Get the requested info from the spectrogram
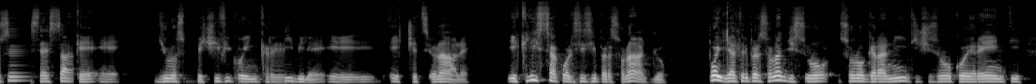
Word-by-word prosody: sé 180 0 -4
stessa 140 0 -1
che 125 -1 -2
è 120 -2 -9 0.3
di 130 +2 -9
uno 140 -1 +3
specifico 140 +2 -4
incredibile 120 -1 -3
e 115 -1 -7
eccezionale, 120 -4 -2 0.3
eclissa 175 +5 +2
qualsiasi 140 +1 -1
personaggio. 110 -4 -1 0.4
Poi 200 -1 +10
gli 145 - +4
altri 150 +1 +3
personaggi 160 +1 +3
sono 140 +3 0
sono 145 +1 +1
granitici, 135 -1 +1
sono 135 +1 0
coerenti, 130 0 +1
135 Hz, 125 wpm, -23 LUFS, 120-145 Hz, 0.4 s, Poi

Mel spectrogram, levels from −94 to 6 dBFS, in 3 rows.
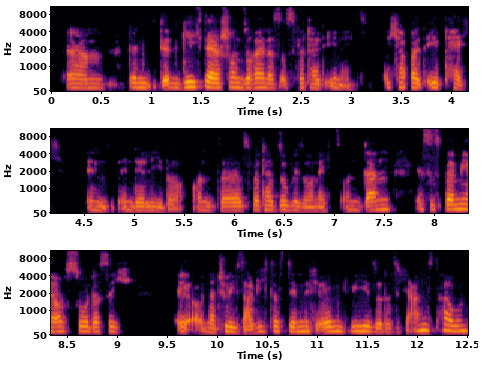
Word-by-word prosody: ähm, 165 -1 -2 0.2
dann 180 -1 +1
dann 175 0 +4
gehe 195 +1 +8
ich 200 - -6
da 195 - +11
ja 175 - +8
schon 185 0 0
so 180 - +6
rein, 180 -1 +2
dass 165 - -2
es - - -8
wird 175 - -4
halt 160 -1 -3
eh - - -4
nichts. 255 -1 -10 0.2
Ich 175 +2 -6
habe 190 0 +1
halt 175 - +2
eh 185 - +4
Pech 155 -4 -6 0.3
in 160 -2 -5
in 155 - -7
der 150 0 0
Liebe 145 -4 -4
und, 155 -1 -10
äh, 155 0 +1
es 155 0 -6
wird 170 0 -2
halt 170 -2 -2
sowieso 160 -5 -2
nichts. 140 0 -8
Und 165 -1 -11
dann 175 +4 +2 0.3
ist 185 0 -9
es 175 - -9
bei 190 - +7
mir 190 -2 +4
auch 185 - -4
so, 190 0 0
dass 180 0 -2
ich 180 -3 -6 0.4
ey, - - +1 0.2
natürlich 165 0 0
sage 130 +8 -1
ich 185 - -8
das 190 0 -2
dem 180 -1 +2
nicht 185 0 -1
irgendwie, 190 +1 +2
so 160 - -1
dass 155 0 -7
ich 155 - -22
Angst 225 +1 +1
habe 210 -3 +3
und 205 - 0
175 Hz, 270 wpm, -24 LUFS, 160-185 Hz, 0.4 s, da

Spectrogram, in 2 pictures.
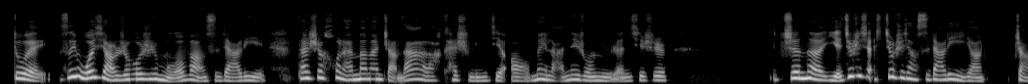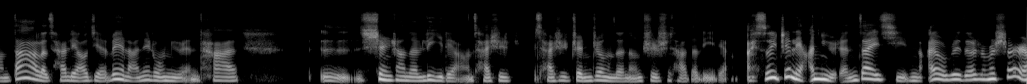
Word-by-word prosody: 对， 240 -7 +3
所 315 - -1
以 - - +9
我 310 -2 +7
小 285 -11 +2
时 215 - 0
候 245 +2 +2
是 245 0 +3
模 175 -3 +1
仿 205 -7 -2
斯 175 +1 -8
嘉 175 -3 -4
丽。 175 -2 -4 0.3
但 285 +1 +3
是 305 +2 +2
后 300 +2 -1
来 230 -5 +1
慢 235 +3 +4
慢 245 -1 0
长 - - -4
大 230 +2 -1
了， 190 - -7
开 210 - -8
始 190 -3 -7
理 170 +1 -5
解， 185 +1 -5
哦， 175 -1 -7
媚 230 +2 +1
兰 190 -3 -6
那 225 +2 +1
种 185 -2 -2
女 175 - -2
人 165 - -5
其 180 +3 -7
实 190 +1 -4 1.1
真 290 0 +6
的， 245 -8 +6
也 190 -1 +2
就 370 - +5
是 395 - +3
像 330 - -1
就 350 - +3
是 310 - 0
像 260 -4 +2
斯 225 0 -5
嘉 220 -2 0
丽 230 -3 +2
一 - - -3
样， 160 -2 -5 0.3
长 155 -1 -4
大 275 - +1
了 175 -6 0
才 175 +2 -6
了 170 -1 -2
解 170 -3 -5
媚 235 0 +2
兰 170 -3 -5
那 205 - -2
种 175 -2 -1
女 165 - -1
人 155 - -6
她， 175 -1 -5 0.8
呃， - - -5
身 215 -6 +2
上 195 -2 -2
的 170 -1 -1
力 175 0 0
量 155 -1 -7
才 155 - -5
是 165 +1 -5 0.2
才 160 - -5
是 175 0 -6
真 170 -1 -1
正 180 -3 -1
的 145 -1 -4
能 150 +1 -5
支 165 -1 -5
持 180 +3 -10
她 170 - -10
的 - - -9
力 - - -6
量。 - - -12 0.2
哎， - - -1
所 280 - +2
以 315 - +9
这 340 +5 +2
俩 240 - +6
女 235 -8 +7
人 165 +5 -3
在 255 +2 +4
一 225 - +3
起， 170 -7 -6
哪 170 +5 -3
有 240 -3 +3
瑞 230 +2 +2
德 210 +1 0
什 230 - +1
么 245 +2 +6
事 255 +7 -2
儿 350 -2 +3
195 Hz, 290 characters per minute, -23 LUFS, 170-240 Hz, 1.1 s, 以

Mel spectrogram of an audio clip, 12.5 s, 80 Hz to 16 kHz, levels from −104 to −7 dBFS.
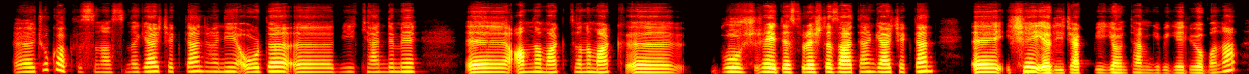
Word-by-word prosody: Eee, 195 +3 -5
çok 295 +1 -14
haklısın 190 -9 -6
aslında. 180 +1 -14
Gerçekten, 215 +1 -3
hani, 210 -1 -10
orada, 200 +2 0 0.5
eee, - - -33
bir 200 - -18
kendimi, 200 +2 -8 0.5
eee, 190 +1 +5
anlamak, 185 0 0
tanımak, 190 -1 -2
eee, 175 -1 +1 0.4
bu 195 +1 +1
şeyde, 185 0 +3
süreçte 185 +1 +1
zaten 190 +2 +3
gerçekten, 195 +4 +1 0.4
eee, 190 0 +6
işe 215 - 0
yarayacak 150 -5 +3
bir 155 - -13
yöntem 155 -1 -4
gibi 145 -1 -19
geliyor 150 0 -6
bana. 200 - -3
190 Hz, 130 wpm, -24 LUFS, 180-200 Hz, 0.5 s, eee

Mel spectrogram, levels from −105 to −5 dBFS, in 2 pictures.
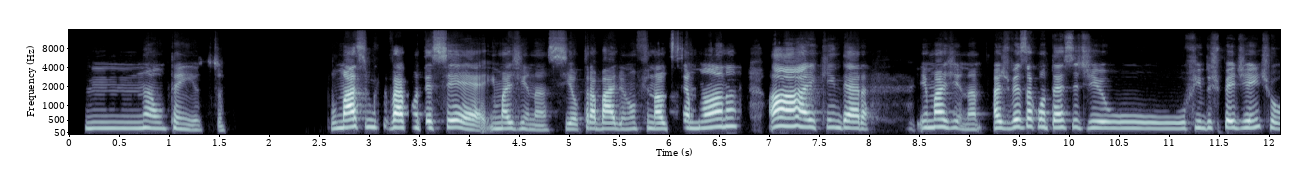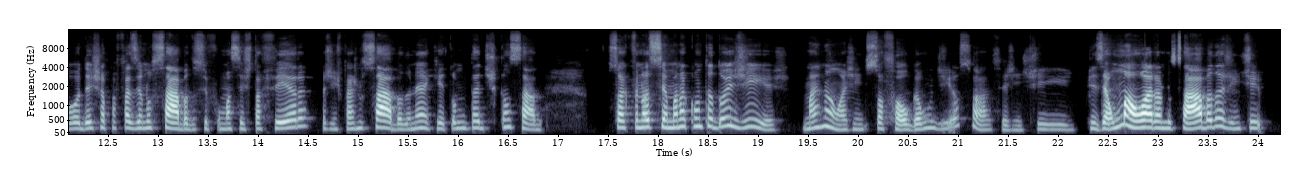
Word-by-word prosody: Hum, 215 0 -9
não 220 -2 -4
tem 195 -5 -9
isso. 155 -3 -19 1.1
O 205 - -9
máximo 255 +2 +5
que - - -23
vai 245 +2 +8
acontecer 235 0 -1
é, 185 -4 -1
imagina 200 -5 -6
se 160 +3 -14
eu 185 -1 -5
trabalho, 200 0 0
num 200 +2 -11
final 200 0 0
de 200 - -18
semana 245 +6 +1 0.3
ai 280 -2 +7
quem 255 -1 -10
dera, 220 -5 0 0.5
imagina, 235 -5 -1
às 220 0 0
vezes 260 +4 0
acontece, 250 -2 -1
de 225 +1 -5
o 210 -2 -7
fim 230 +2 -8
do 225 - -10
expediente, 235 +3 -3
ou 205 -2 -5
deixa 215 +3 -7
para 225 - -18
fazer 220 -1 -6
no 225 - -7
sábado, 200 -5 +3
se 190 +4 -14
for 190 - -22
uma 190 0 -8
sexta 195 +1 -11
feira, 235 +8 -2
a - - -12
gente 190 -1 -18
faz 195 +1 -9
no 215 - -10
sábado, 215 -5 +3
né, 225 +3 -5
que 205 -2 -11
todo 205 +2 -11
mundo 220 - -11
está 230 +2 -7
descansado. 230 -5 -7 0.6
Só 240 -1 -3
que 240 - -25
final 245 0 0
de 250 - -10
semana, 255 +1 -1
conta 280 0 -5
2 280 +1 -4
dias, 225 -10 -9 0.2
mas 210 +6 -6
não, 250 -12 -4
gente 180 +1 -17
só 205 - -8
folga 180 -2 -3
1 230 +3 -9
dia 210 +6 -12
só. 225 - -9
Se 165 0 -23
a - - -12
gente 165 +2 -17 0.2
fizer 205 -2 -2
1 250 +5 +8
hora 240 -1 +9
no 215 -1 -6
sábado 230 +5 +5
a 285 - -4
gente, 215 +1 -11
220 Hz, 195 wpm, -23 LUFS, 200-245 Hz, 1.1 s, hora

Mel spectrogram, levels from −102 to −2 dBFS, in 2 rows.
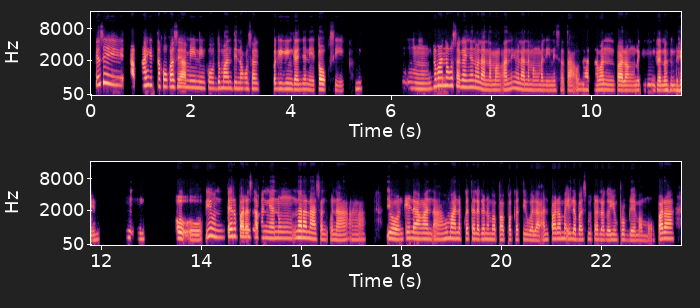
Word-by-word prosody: kasi 405 +5 +3 0.7
kahit 360 +2 +2
ako 305 -2 +1
kasi 290 - +4
aminin 265 - 0
ko, 240 +1 -4
dumaan 250 +1 -1
din 240 -1 -4
ako 235 0 -4
sa 230 +1 -1 0.4
pagiging 225 -1 0
gan'yan, 205 0 0
eh, 185 - -5
toxic. 190 -4 +2 1.3
Mm 225 -1 -6
dumaan 345 +2 +5
ako 345 0 +3
sa - - +2
gan'yan 285 0 0
wala 220 -5 +3
namang 190 0 -3
ano, 195 +3 0
eh, 250 - -7
wala 210 -2 +1
namang 190 -1 -6
malinis 180 0 -8
na - - -6
tao - - -3
lahat 190 -1 -4
naman 200 +2 0 0.2
parang 180 -1 +3
nagiging 185 0 -7
ganon 185 +1 0
din. 185 +2 -2 0.6
mm, 225 -5 -9 0.7
oo 185 -6 +2
yun. 300 -4 0
Pero 320 +1 +6
para 155 -1 +6
sakin 260 - -1
nga 245 - +3
nung 250 -1 -5
naranasan 235 -7 +5
ko - - -5
na, 190 +1 -1
ah, 195 +1 -9 0.5
yun 215 -3 +2
kailangan, 230 -3 +2
ah, 210 - -3
humanap 235 -2 +1
ka 225 - +1
talaga 215 -1 0
ng 215 0 -5
mapapagkatiwalaan 200 -1 -3
para 225 +1 +3
mailabas 210 -3 -2
mo - - -9
talaga 195 -1 -2
yung 195 0 -5
problema 185 -2 -4
mo 170 - -14
para, 235 +1 +5
215 Hz, 160 wpm, -22 LUFS, 190-245 Hz, 1.3 s, Pero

